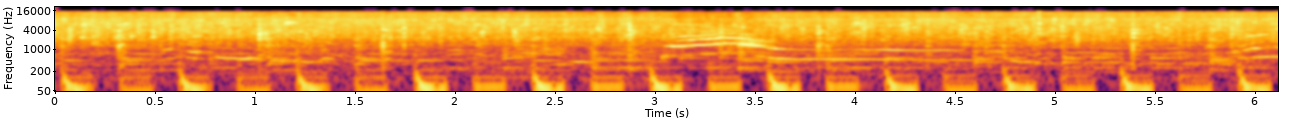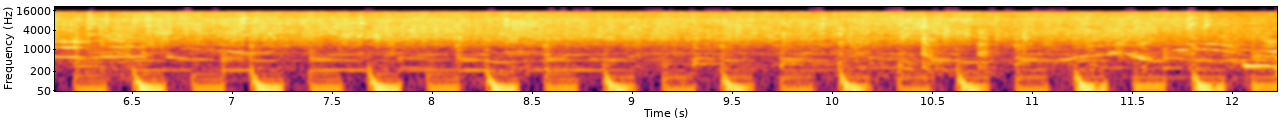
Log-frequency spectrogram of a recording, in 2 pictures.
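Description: Onion fries in hot oil tempered with dried red chilli, bay leaf, cardamom, cloves and cinnamon, giving a steady loud sizzle. Brisk, evenly spaced scrapes of stirring run throughout, up close.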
